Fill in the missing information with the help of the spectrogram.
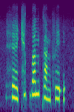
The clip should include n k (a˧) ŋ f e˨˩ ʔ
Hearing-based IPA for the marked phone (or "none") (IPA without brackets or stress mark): a˨˩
